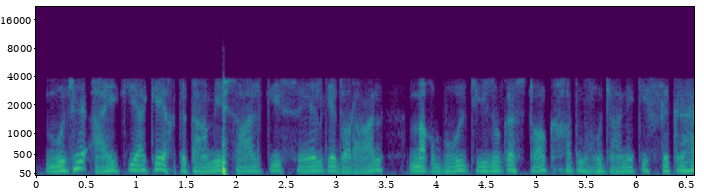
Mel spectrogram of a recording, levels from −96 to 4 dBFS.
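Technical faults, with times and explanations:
Throughout, GSM full-rate codec: the speech has a buzzy, gravelly roughness and sounds dull and narrow, with the damage plainly audible. The codec models the vocal tract as a filter and excites it with a regular pulse train, keeping only every third excitation sample. That coarse excitation produces the grainy buzz. Nothing above 4 kHz gets through, so the sound loses its brightness. The rate fits the 13 kbps full-rate mode.
1.86 to 2.05 s, GSM bit errors: just after "مجھے آئیکیا کے اختتامی", the speech breaks into squawks, pops and a gargling sound for about a fifth of a second. At a bit error rate of about 2.4%, corrupted bits reached the decoder and damaged its filter, pitch and gain parameters. That bent the spectrum and made the level jump frame by frame across a short run of frames.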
